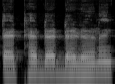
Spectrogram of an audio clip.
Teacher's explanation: Next, ड का उच्चारण स्थान है, तो ड का जो उच्चारण स्थान है वो मूर्धा हो जाएगा। ट ठ ड ढ ढ का जो उच्चारण स्थान होता है वो मूर्धा होता है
